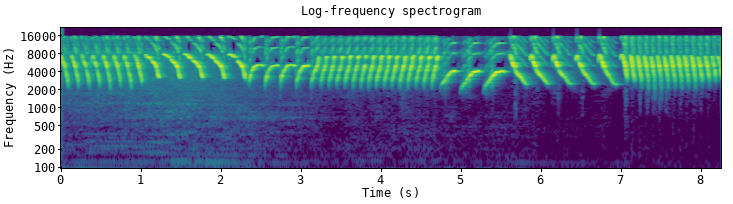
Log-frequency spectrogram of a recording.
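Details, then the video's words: Belgian canary singing a training song, a continuous sequence of high tours: fast downslurred notes, an even rattling trill, then looping sweeps and a bright rapid trill at the end. "The Most Magical Canary Training Song | Belgian Canary"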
